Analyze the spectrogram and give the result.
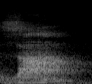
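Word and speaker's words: Dza: This one is Za, D-Z-A, Za.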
